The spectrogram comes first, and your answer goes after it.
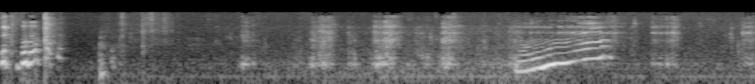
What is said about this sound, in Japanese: よし、じゃあラスク食べます。 おーい、すげえいい音するな。めちゃめちゃいい音するな。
